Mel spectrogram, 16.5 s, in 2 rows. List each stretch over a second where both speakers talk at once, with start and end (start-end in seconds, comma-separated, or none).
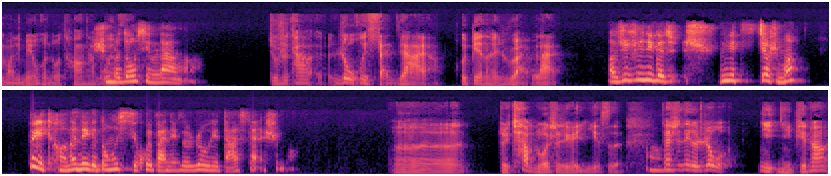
none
